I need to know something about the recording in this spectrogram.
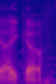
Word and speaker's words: Ico: It is Eco. Oh, I'm sorry. I'm still going to say Ico.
